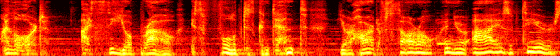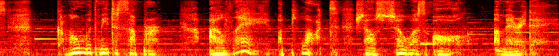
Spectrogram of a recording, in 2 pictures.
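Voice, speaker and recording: A sad plotting churchman in radio shakespeare, slow and grave, echoey with music. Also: a little high, animated, fairly bright tone. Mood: solemn, conspiratorial. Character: sorrowful, conspiring clergyman. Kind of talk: Shakespearean radio drama acting.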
